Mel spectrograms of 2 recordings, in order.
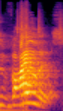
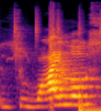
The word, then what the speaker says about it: Zweilous: And by the way, it's Zweilous, not Zweilous or whatever, because I watch JR Skater's pronunciation, and that's how I'm smart.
